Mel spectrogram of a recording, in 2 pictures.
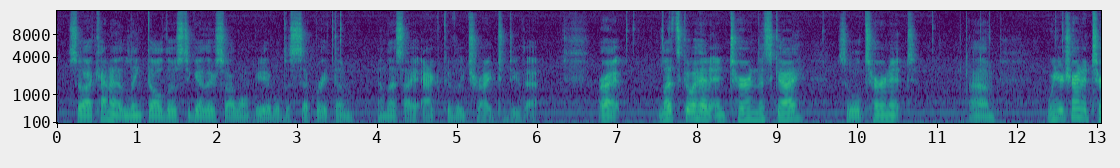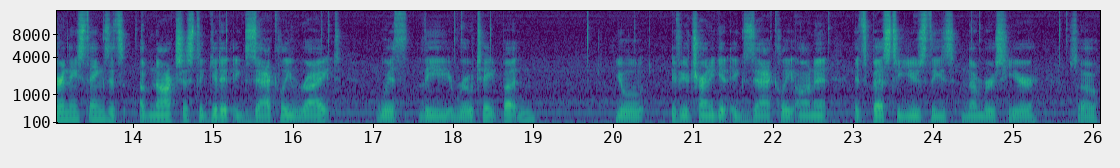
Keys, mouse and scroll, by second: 2.7 click, 3.3 click, 7.0 click, 7.4 click, 9.4-10.8 drag, 12.3 click, 13.9 click, 15.0-15.4 drag, 17.9 click, 18.3 click, 19.0-19.5 drag, 20.1-22.6 drag, 24.3 click, 25.5 click.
